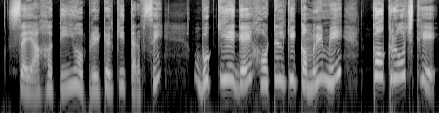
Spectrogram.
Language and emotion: Urdu, disgusted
